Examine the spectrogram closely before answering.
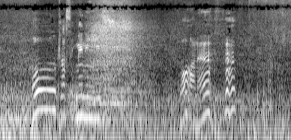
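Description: A tuned car engine revs up and down.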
